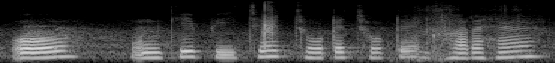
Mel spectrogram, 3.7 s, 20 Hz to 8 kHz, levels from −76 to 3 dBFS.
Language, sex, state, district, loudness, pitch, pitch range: Hindi, female, Uttar Pradesh, Saharanpur, -20 LUFS, 200 Hz, 195-230 Hz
